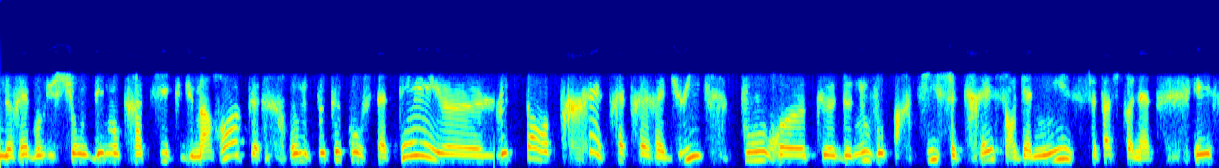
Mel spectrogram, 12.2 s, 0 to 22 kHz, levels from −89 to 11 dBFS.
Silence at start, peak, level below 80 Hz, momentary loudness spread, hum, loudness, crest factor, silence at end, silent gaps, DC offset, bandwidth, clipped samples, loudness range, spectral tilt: 0 s; -6 dBFS; -80 dBFS; 6 LU; none; -22 LUFS; 16 dB; 0.05 s; none; under 0.1%; 3.8 kHz; under 0.1%; 1 LU; -8 dB/octave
